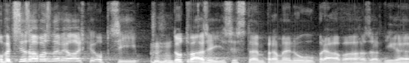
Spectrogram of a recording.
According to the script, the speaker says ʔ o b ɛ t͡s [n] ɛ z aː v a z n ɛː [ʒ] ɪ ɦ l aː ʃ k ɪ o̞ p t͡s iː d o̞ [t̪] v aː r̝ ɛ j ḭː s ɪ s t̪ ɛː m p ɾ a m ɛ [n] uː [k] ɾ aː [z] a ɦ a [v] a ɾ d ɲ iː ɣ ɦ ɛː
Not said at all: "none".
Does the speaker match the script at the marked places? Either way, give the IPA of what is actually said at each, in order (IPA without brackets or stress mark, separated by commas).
ɲ, v, t̪, n, p, v, z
